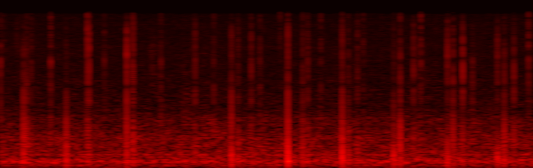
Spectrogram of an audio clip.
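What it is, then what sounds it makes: Acrylic nail tips tapped together. Long pink-and-white acrylic false nails with small solid tips on one hand tap fast against the nails of the other hand, held in front of the recorder; gold rings are worn but not struck. Quick, sharp, bright clicks come in an irregular stream over a steady low hum and faint static hiss.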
